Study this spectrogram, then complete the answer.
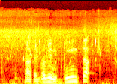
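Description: A fish splashes and thrashes at the water's surface.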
